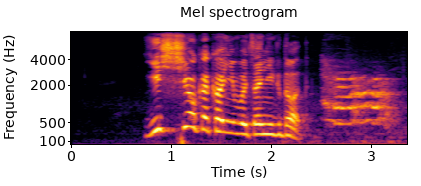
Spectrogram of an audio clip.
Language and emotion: Russian, positive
